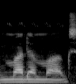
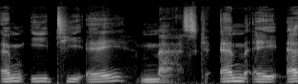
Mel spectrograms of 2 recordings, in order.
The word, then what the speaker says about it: MetaMask: You the things you are saying, the Madam Max. I do not know how you pronounce it, but I do not. I don't have that app. So it's Meta Meta Mask MetaMask.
